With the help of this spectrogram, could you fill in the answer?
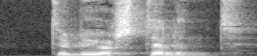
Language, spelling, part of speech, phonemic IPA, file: Dutch, teleurstellend, adjective / verb, /təlørˈstɛlənt/, Nl-teleurstellend.ogg
- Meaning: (adjective) disappointing; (verb) present participle of teleurstellen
